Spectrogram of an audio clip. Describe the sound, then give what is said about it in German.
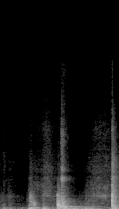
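A drawer slides open with a few wooden knocks and scraping bumps, ending in a sharper thud, fairly loud, with no one speaking. “Ja, klar, warte, ich mache eben eine Schublade auf.”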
